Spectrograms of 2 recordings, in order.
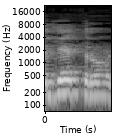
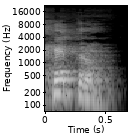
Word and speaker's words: Jetro: Muy Yetro, no es Yetro, nosotros la J no la pronunciamos así. Es Jetro, ¿verdad?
